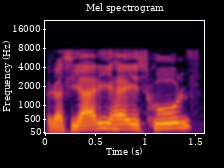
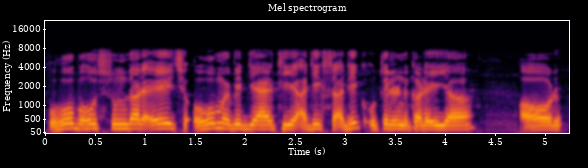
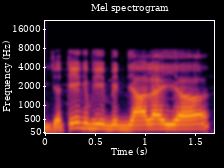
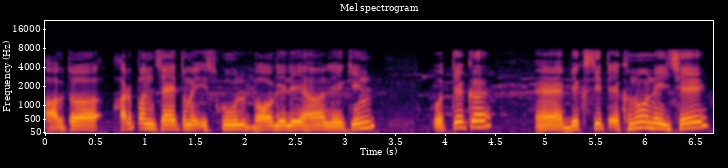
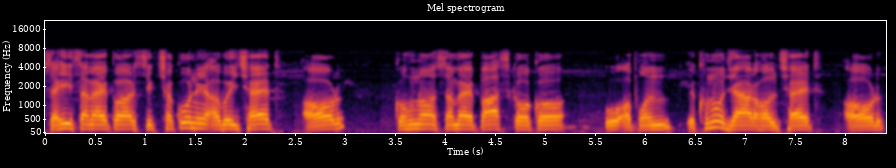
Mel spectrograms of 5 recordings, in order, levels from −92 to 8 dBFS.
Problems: none marked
